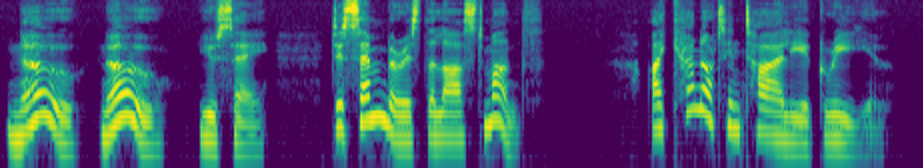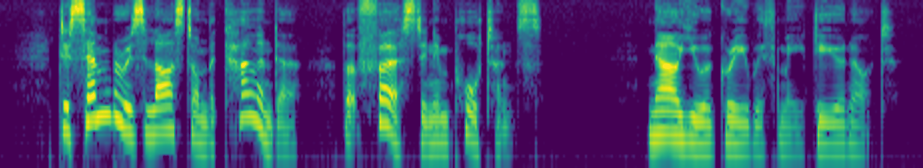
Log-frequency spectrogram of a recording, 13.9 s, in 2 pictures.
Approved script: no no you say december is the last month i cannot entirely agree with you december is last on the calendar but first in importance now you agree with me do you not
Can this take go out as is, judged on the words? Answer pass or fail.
fail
